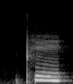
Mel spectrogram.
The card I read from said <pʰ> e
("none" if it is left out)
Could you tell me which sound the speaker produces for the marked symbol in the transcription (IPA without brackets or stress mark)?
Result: pʰ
